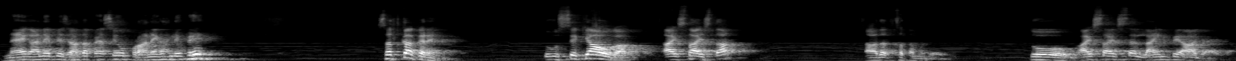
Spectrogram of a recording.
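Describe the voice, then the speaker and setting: A man's voice: on the high side, lively intonation, pauses often. A man gives a humorous religious lecture, telling stories with jokey asides to an audience of students. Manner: storytelling, jokey asides, quoting voices. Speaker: religious scholar giving a talk. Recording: echoey hall, faint music.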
